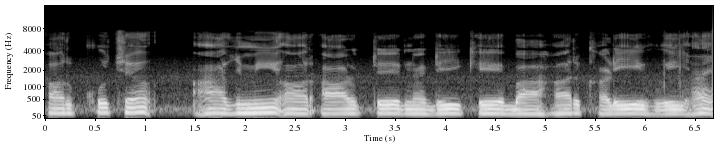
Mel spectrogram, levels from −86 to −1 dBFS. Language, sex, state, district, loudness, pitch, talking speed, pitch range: Hindi, male, Bihar, Kaimur, -13 LUFS, 105 Hz, 100 wpm, 100-110 Hz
